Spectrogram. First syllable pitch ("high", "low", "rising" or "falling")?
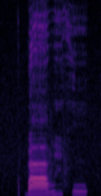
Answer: low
